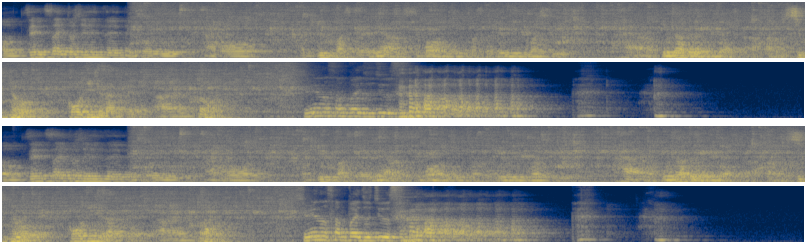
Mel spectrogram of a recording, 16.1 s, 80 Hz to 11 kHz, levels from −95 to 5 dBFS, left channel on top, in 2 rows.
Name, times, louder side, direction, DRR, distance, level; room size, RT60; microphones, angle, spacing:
voice 1, 0.0-2.5 3.0-5.7 6.3-8.3 8.7-10.2 12.1-13.2 14.6-14.7, left 1 dB, 80° left, 1 dB, 0.6 m, -21 dB
sound 1, 1.3-11.0, equal, ahead, 1.0 m, -27 dB
voice 2, 6.1-6.5 8.0-8.5 10.1-10.2 11.0-12.1 13.8-14.0, right 5 dB, 90° right, 7 dB, 0.3 m, -20 dB
2.8 x 2.4 x 2.7 m, 0.96 s
head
